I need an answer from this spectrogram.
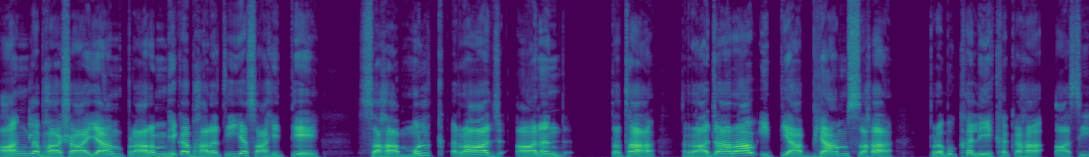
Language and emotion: Sanskrit, neutral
